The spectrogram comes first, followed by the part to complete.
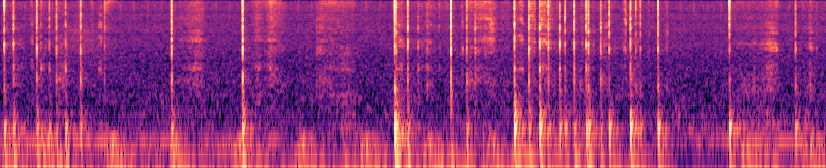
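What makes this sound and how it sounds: Fingertips trace and lightly tap over the flat, thin glossy pages of an open print magazine showing Longines watch ads. Soft, quiet scratchy brushing mixes with many sharp little clicks that flash bright across the whole range. A steady low hum sits underneath.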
